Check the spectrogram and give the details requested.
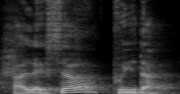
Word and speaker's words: Alexia V: 그러니까 이거를 5라고 읽으시면 안 되고요. 저는 처음에 5라고 읽었어요. 네, 저도 처음에 그렇게 알았죠. 네. 알렉시아 V다. 네. 그러니까 V 버전의 알렉시아다.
